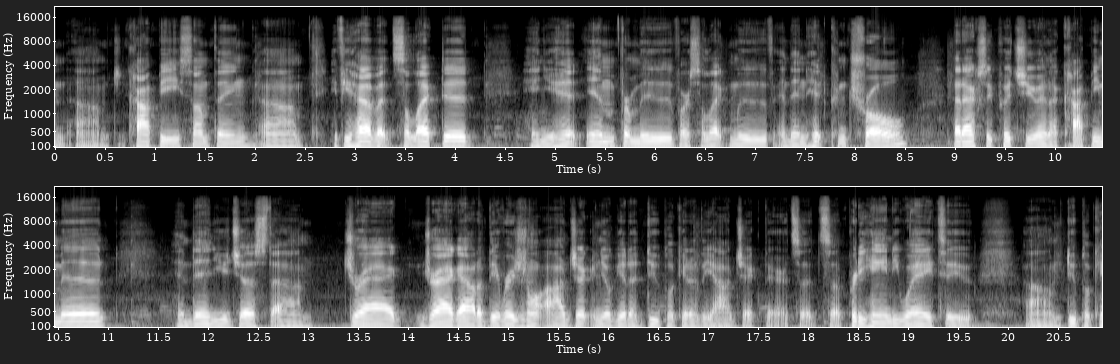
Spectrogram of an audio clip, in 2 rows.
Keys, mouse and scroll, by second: 9.2 ctrl+click, 12.2 ctrl+click, 20.7-20.9 typing.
